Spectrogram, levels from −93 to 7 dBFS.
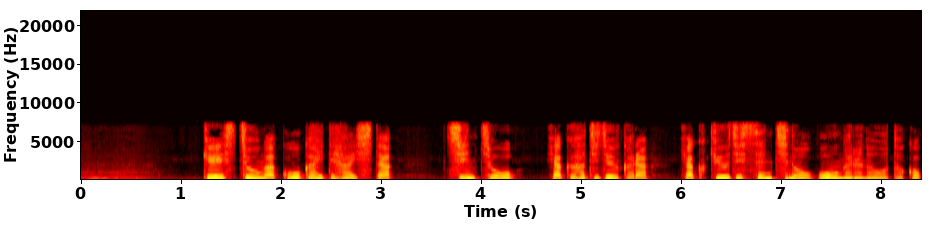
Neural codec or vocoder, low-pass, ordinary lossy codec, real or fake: codec, 16 kHz, 4 kbps, FreqCodec, larger model; 7.2 kHz; none; fake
